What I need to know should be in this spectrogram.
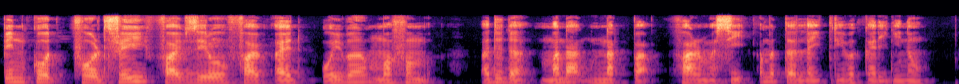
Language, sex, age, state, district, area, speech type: Manipuri, male, 18-30, Manipur, Imphal West, rural, read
